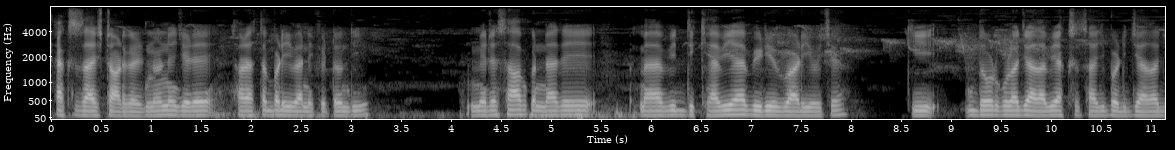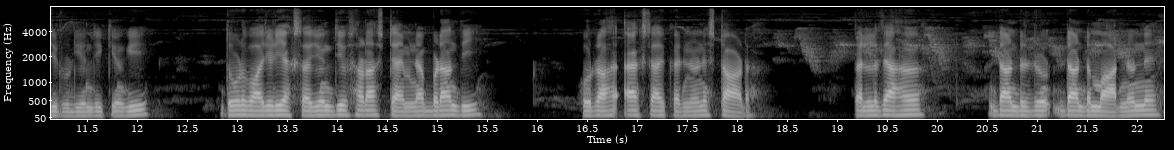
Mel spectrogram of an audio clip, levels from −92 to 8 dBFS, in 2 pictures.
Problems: constant background noise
